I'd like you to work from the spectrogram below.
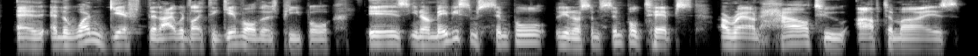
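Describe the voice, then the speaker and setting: In a very clean recording with a silent background and a dry, close sound with no echo, a man with an unremarkable speaking voice talks at a fairly slow pace and medium pitch. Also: ordinary pitch variation. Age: 40s. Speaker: podcast host. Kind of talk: interview.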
